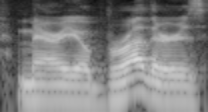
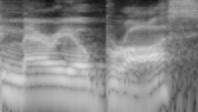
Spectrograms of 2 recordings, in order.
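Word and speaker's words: Mario Bros.: You wouldn't say Mario Bros, you would say Mario Brothers, but often on a sign or in a title, we shorten the word brothers to B-R-O-S.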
